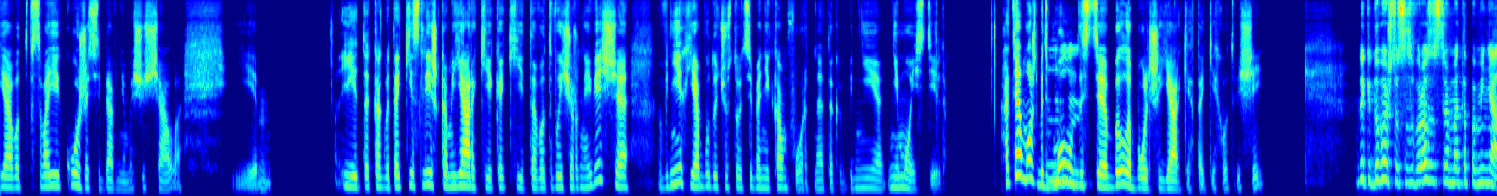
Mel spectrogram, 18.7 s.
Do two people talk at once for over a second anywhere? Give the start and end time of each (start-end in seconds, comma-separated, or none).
none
